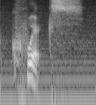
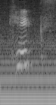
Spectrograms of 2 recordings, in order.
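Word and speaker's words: Qix: It's Q-I-X. There's no U. You need the U to make the Qu sound, right? Yeah. So Q-A-T is cat. It's not cat like meow the animal, but that's what Q-A-T spells. Meow. How would you pronounce that word? Kicks.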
